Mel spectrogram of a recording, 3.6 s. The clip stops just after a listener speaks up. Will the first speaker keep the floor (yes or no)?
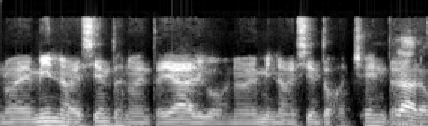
no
